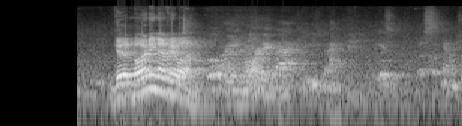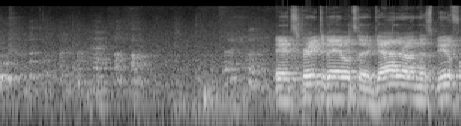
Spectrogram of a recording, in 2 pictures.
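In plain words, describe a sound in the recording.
A man speaks into a microphone in a hall.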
